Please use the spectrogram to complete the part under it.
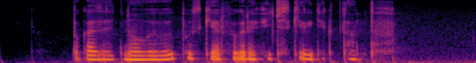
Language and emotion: Russian, neutral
